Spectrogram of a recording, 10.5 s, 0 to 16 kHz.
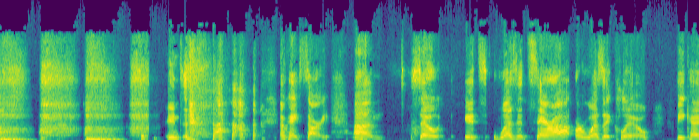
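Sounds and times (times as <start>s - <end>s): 
voice imitating heavy raspy breathing of a creepy prank caller: 0.0s - 2.3s
speech: 2.5s - 3.6s, 4.2s - 10.4s.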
